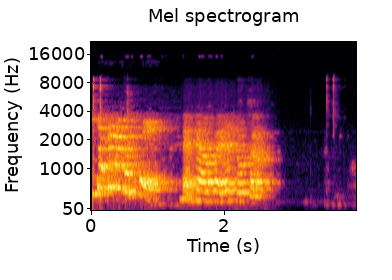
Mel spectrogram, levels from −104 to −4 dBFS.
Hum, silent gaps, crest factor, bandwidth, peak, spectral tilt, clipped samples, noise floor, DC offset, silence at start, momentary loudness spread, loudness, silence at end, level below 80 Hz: none; none; 14 dB; 9.2 kHz; 0 dBFS; -2 dB/octave; under 0.1%; -67 dBFS; under 0.1%; 0.05 s; 9 LU; -13 LUFS; 1.25 s; -66 dBFS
